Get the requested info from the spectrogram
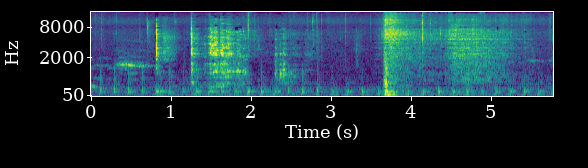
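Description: An egg-dipped bread sandwich frying in oil in a nonstick pan, sizzling, while a metal spatula scrapes and taps against the pan as it presses the sandwich down. One louder knock comes about three and a half seconds in, followed by a hiss of sizzling that fades.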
